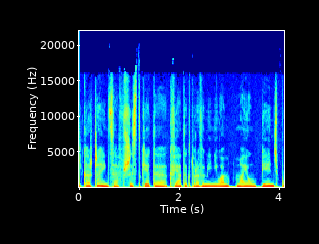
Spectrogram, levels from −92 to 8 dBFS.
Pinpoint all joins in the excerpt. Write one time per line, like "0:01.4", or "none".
none

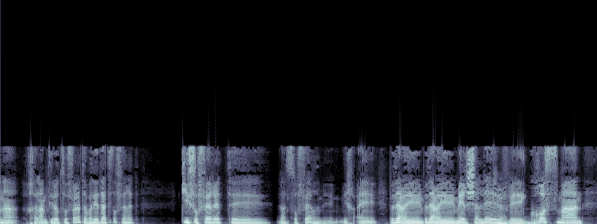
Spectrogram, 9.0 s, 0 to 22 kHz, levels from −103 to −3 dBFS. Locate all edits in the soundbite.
0:01.6
0:04.1
0:05.0
0:06.3

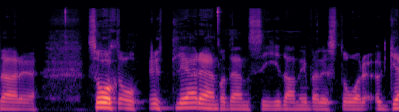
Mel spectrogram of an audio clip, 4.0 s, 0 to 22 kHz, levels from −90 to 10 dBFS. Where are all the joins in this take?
0:01.1
0:01.5
0:02.1
0:03.1

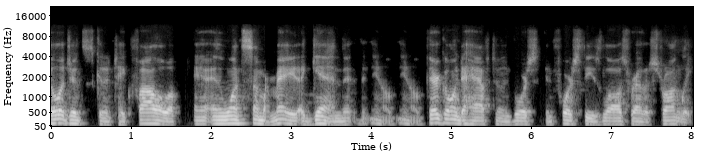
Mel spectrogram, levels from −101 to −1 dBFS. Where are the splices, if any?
0:01.7
0:02.7
0:04.3

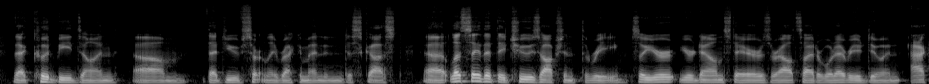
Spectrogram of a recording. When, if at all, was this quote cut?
0:01.2
0:04.1

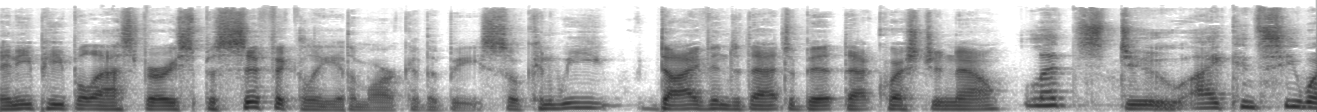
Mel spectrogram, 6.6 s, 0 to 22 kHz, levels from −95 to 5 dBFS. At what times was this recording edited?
0:01.7
0:03.9

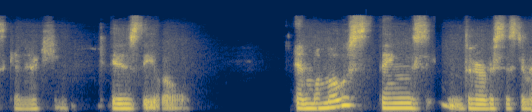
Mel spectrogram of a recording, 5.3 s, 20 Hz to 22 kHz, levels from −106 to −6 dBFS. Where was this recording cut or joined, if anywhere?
0:01.1
0:01.6
0:03.2
0:04.3

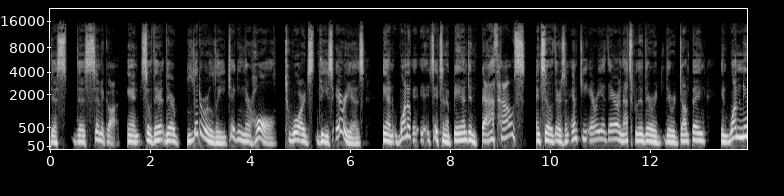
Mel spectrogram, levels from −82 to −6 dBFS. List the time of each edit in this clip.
0:01.4
0:07.2
0:09.6

